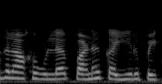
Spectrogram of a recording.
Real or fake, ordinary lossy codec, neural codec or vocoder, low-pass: real; none; none; 5.4 kHz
